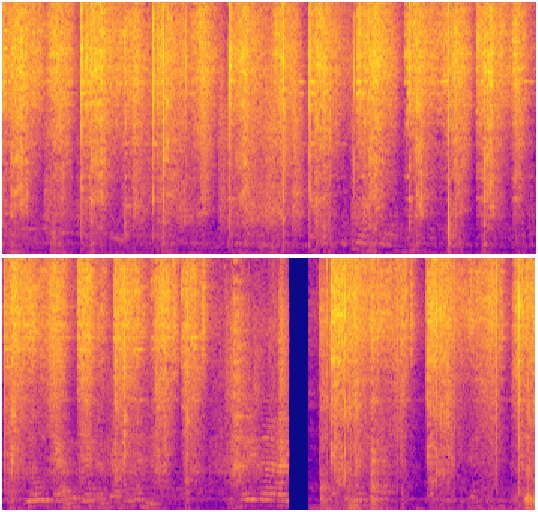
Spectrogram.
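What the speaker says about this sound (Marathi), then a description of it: "सर्व राई आता चांगली भाजून झालेली आहे. छान अशी तडतडत आहे." Mustard seeds dry-roasting over a low flame in a kadhai for traditional Agri masala, giving a steady, close crackle with scraping stirs that runs almost throughout, broken by a brief pause near the end.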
